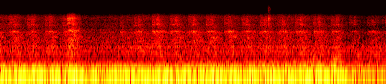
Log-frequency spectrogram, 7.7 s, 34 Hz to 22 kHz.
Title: BNSF 4583 IDLING WITH MISFIRE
